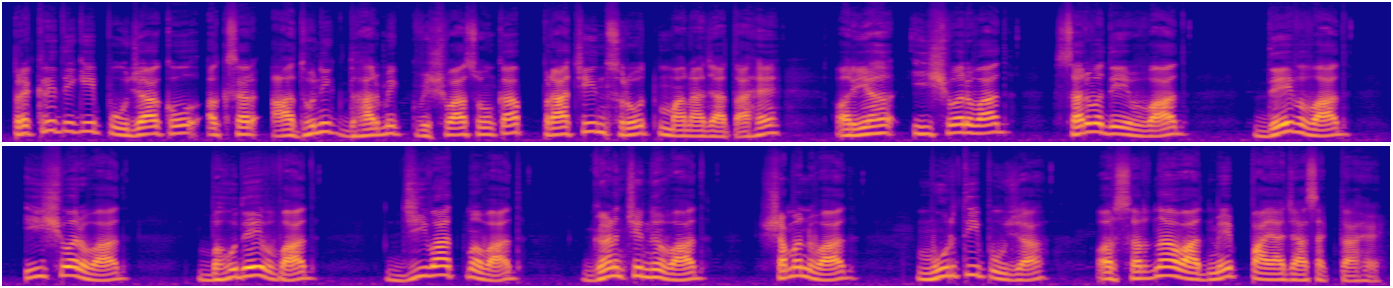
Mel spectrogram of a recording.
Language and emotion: Hindi, neutral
